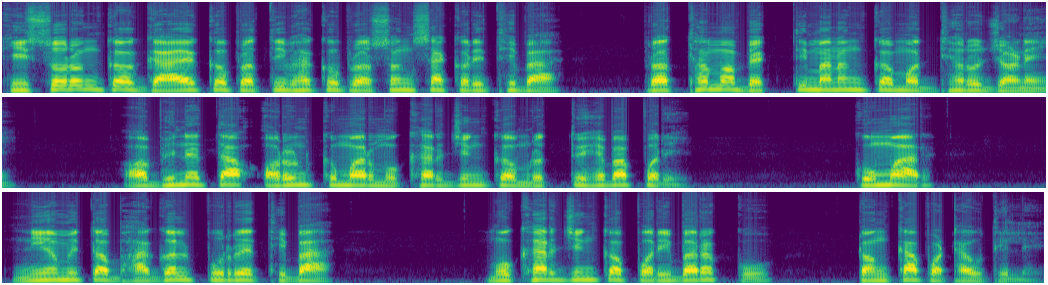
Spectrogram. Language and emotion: Odia, neutral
